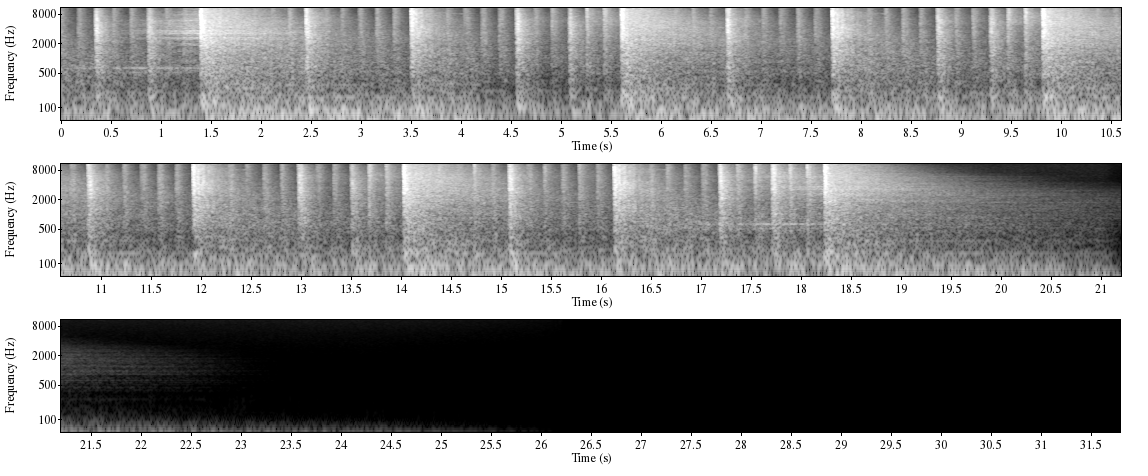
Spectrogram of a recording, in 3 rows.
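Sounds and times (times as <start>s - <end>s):
drum effects: 0.0s - 23.5s.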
